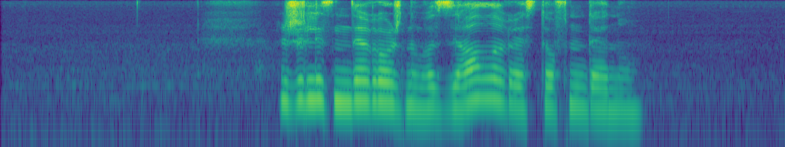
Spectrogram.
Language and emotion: Russian, neutral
